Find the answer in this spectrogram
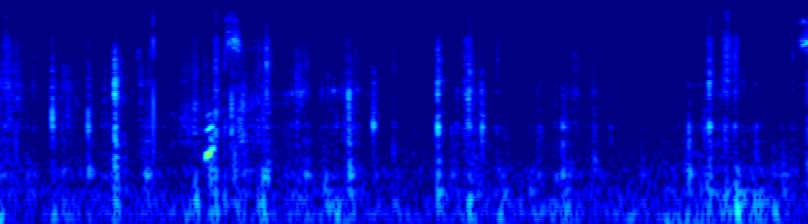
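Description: Faint, scattered crinkles and light taps of a laminated paper journal cover being flipped over and pressed flat on a scoring board.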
